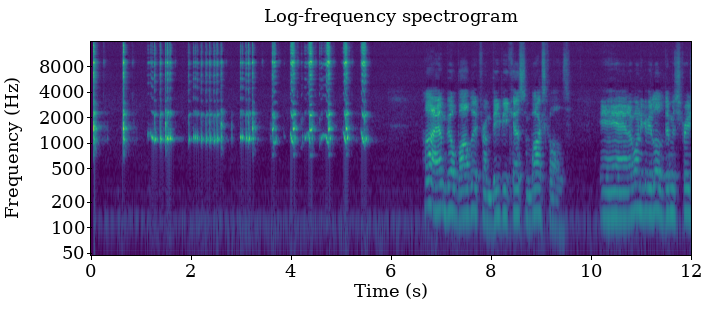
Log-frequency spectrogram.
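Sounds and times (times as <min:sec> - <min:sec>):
turkey call clucks and purrs: 0:00.0 - 0:05.8.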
